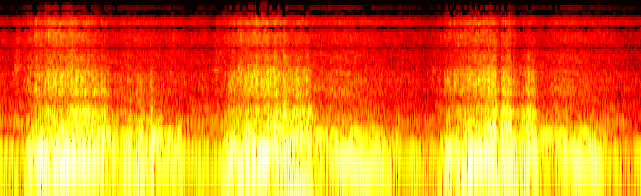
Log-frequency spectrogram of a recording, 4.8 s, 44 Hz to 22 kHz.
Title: Porsche 991.1 misfire cylinder #2 code p0301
